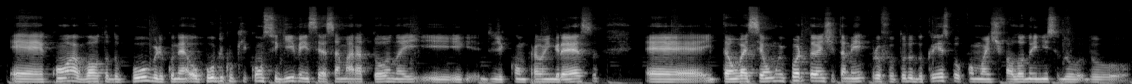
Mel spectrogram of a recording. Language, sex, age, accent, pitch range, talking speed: Portuguese, male, 20-39, Brazilian, 125-150 Hz, 210 wpm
